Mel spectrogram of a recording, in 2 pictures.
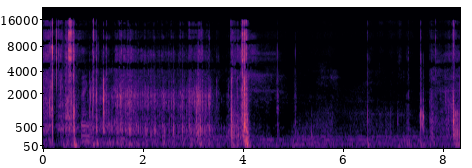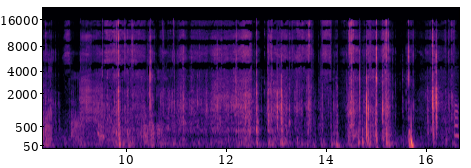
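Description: A cardboard product box being opened and handled: flaps and packaging scraping, crinkling and rustling, with sharp clicks and knocks. There is one loud knock about four seconds in and a quieter pause before the handling picks up again.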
